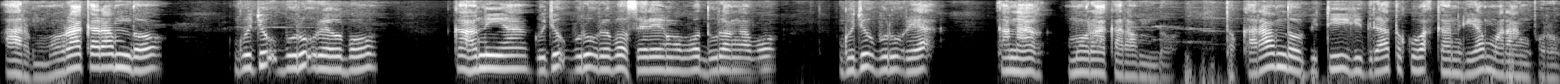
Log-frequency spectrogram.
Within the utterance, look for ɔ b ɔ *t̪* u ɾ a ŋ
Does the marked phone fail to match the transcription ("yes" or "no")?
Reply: yes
